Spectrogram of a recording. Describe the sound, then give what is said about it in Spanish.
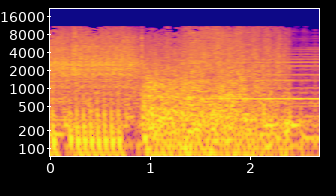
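Gunfire and an explosion faked during a crime film's heist scene: a loud rapid rattle of shots opens, then gives way to a dense, continuous booming wash that stays strong to the end. “Falsean la explosión y los disparos.”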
